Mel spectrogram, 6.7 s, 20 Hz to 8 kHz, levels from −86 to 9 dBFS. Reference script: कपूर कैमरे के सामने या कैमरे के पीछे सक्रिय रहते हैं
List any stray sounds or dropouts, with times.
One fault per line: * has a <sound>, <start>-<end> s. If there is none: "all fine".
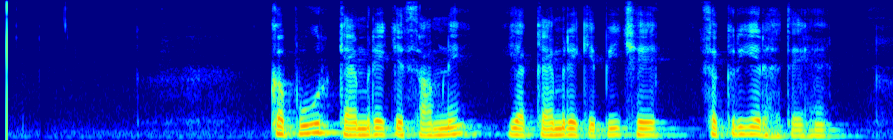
all fine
